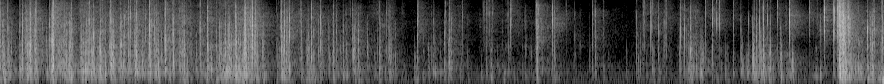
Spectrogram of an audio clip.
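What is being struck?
Plastic pouch filled with Epsom salt.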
